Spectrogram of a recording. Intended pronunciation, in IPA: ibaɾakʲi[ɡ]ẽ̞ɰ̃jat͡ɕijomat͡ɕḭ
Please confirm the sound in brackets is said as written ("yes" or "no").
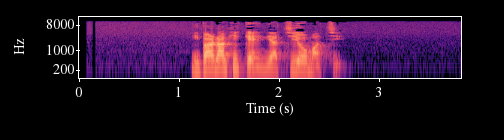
no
